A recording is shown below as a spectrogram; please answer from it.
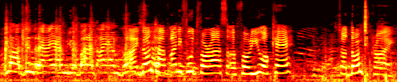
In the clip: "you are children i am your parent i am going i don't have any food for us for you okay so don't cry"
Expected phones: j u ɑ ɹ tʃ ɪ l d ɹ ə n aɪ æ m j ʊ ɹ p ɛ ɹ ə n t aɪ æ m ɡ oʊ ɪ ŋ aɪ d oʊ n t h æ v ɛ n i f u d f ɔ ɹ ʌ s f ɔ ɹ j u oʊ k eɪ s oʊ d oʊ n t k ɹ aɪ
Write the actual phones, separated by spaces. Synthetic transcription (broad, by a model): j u ɑ ɹ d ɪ n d ɹ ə aɪ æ m j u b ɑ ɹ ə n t aɪ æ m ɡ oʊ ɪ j d oʊ n t h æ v ɛ n i f u d f ɔ ɹ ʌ s f ɔ ɹ j u oʊ k eɪ s oʊ d oʊ n t k ɹ aɪ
